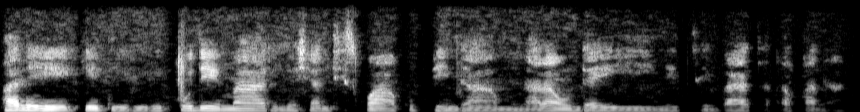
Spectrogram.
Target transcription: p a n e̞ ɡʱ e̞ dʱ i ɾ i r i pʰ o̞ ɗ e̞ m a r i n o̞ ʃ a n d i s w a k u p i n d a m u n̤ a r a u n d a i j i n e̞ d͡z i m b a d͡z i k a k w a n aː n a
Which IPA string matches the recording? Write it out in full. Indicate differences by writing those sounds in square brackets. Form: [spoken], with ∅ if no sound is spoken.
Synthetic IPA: p a n e̞ ɡʱ e̞ dʱ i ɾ i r i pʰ o̞ ɗ e̞ m a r i n o̞ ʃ a n d i s w a k u p i n d a m u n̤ a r a u n d a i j i n e̞ d͡z i m b a d͡z [a] k a k w a n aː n a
